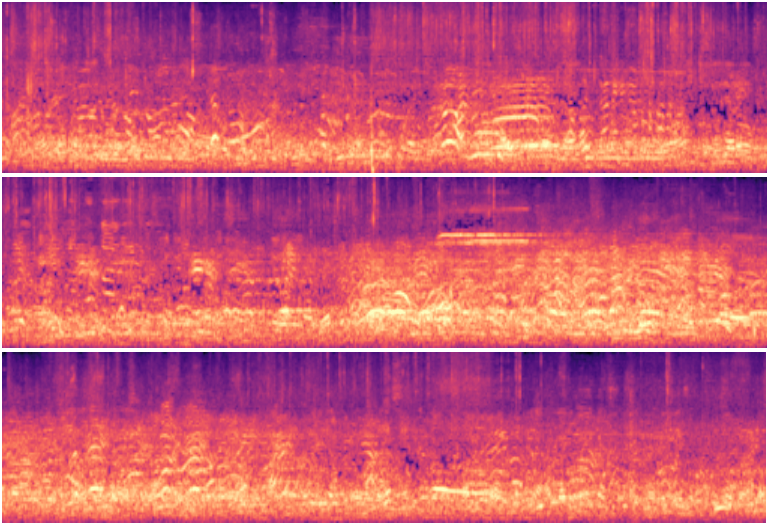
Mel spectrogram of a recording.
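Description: Several men chatter loudly nearby outdoors.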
